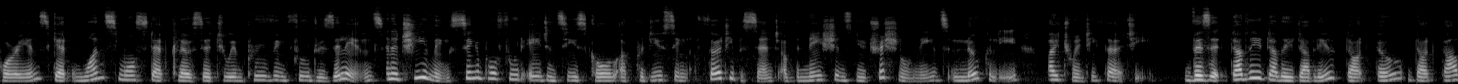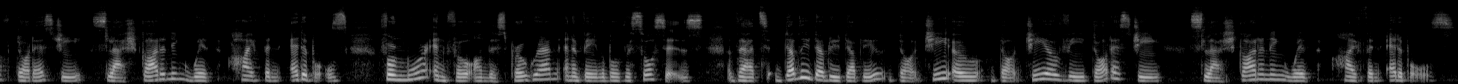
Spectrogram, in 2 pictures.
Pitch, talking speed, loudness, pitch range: 185 Hz, 100 wpm, -28 LUFS, 170-215 Hz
